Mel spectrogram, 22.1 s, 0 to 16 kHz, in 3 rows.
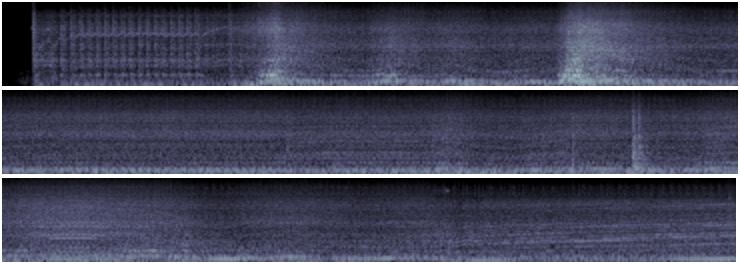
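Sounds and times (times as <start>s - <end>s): car engine idling and revving: 0.3s - 22.0s.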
